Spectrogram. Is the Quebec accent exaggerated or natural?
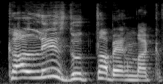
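exaggerated. The Quebec accent is heavily exaggerated. The speaker calls it wrong. "là, t'exagères trop, ça se voit"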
